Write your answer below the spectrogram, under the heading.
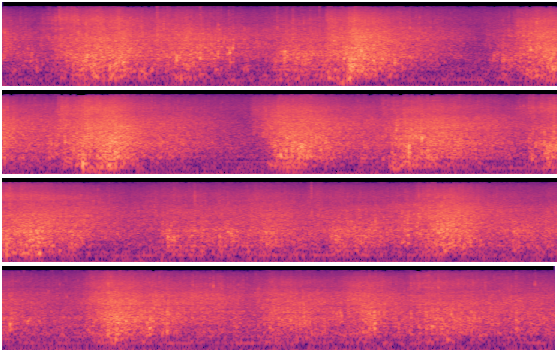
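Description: Sea waves washing against the shore in repeated surges every two seconds or so, easing for a few seconds past the middle. A steady low rumble of wind on the microphone runs underneath.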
